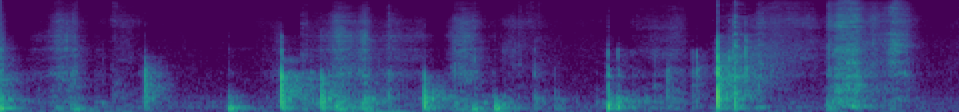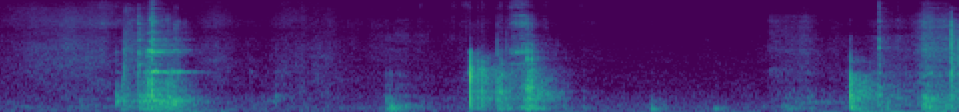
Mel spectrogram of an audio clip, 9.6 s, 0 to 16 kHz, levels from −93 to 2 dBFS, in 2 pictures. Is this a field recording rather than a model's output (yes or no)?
no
